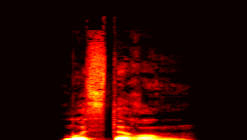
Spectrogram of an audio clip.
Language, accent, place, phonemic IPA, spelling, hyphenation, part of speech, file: German, Germany, Berlin, /ˈmʊstɐʁʊŋ/, Musterung, Mus‧te‧rung, noun, De-Musterung.ogg
- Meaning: medical examination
